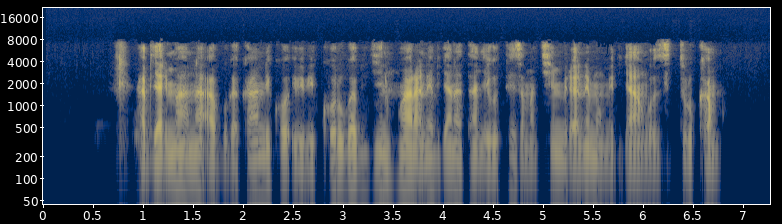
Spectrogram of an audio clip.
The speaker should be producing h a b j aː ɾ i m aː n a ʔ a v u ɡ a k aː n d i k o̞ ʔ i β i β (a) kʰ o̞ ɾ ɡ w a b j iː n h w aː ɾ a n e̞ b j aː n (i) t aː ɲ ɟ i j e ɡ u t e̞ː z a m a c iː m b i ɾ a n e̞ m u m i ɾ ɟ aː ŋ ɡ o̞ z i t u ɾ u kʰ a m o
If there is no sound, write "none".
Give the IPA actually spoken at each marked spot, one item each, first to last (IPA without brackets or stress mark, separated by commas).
i, a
